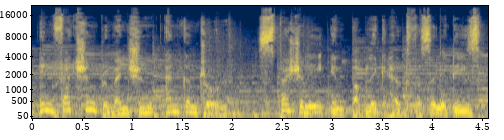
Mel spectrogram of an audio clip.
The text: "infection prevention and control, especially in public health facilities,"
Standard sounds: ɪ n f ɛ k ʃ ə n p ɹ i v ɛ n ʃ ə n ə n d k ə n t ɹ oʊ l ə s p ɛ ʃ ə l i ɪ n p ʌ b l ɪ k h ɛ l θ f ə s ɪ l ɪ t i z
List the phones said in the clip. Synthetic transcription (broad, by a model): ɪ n f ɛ k ʃ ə n p ɹ i v ɛ n ʃ ə n ə n d k ə n t ɹ oʊ l s p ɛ ʃ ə l i ɪ n p ʌ b l ɪ k h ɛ l t f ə s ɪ l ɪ t i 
